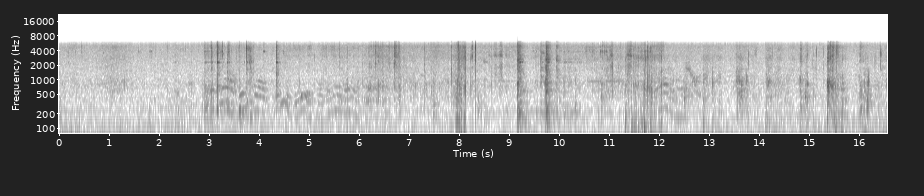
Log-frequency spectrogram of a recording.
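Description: Scattered clicks and knocks from handling mail at brass post office boxes, the sharpest a few taps about eight to ten seconds in.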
